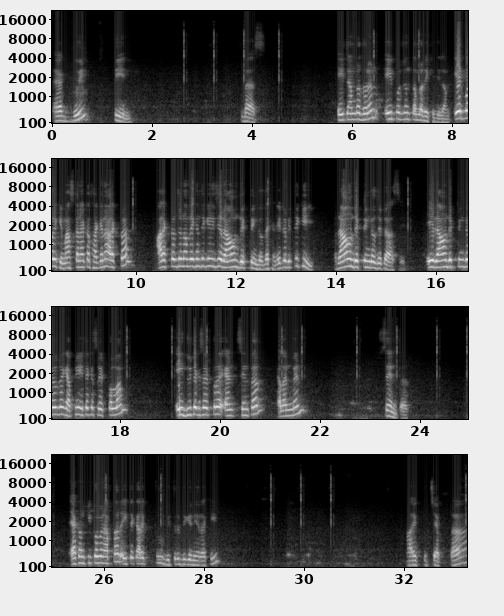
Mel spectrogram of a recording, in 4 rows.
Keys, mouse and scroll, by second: 0.0 Left, 0.4 Left, 3.5 alt+scroll down 1, 3.7 space, 10.1 right click, 26.5 alt+scroll up 1, 30.5 alt+click.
